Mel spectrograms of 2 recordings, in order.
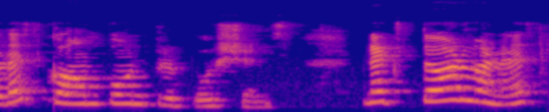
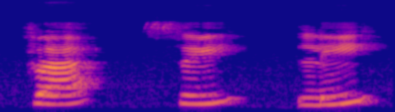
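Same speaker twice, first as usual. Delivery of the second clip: "Facilitate" very slowly, split into four syllables; much slower than usual. Shown as a demonstration. Teacher showing how to syllabify the word, syllable by syllable. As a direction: say "Facilitate" in separate beats with gaps between syllables. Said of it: "syllabify according to the vowels".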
